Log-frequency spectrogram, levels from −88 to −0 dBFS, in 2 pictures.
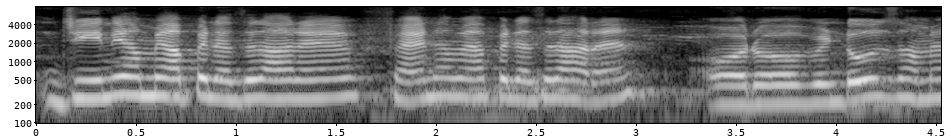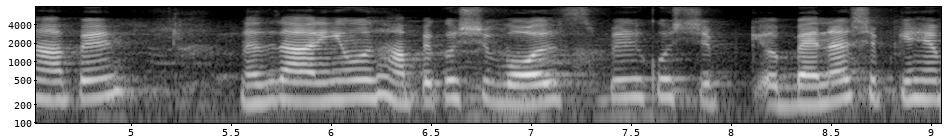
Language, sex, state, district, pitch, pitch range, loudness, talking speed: Hindi, female, Bihar, Jamui, 250 Hz, 230-260 Hz, -19 LUFS, 245 wpm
